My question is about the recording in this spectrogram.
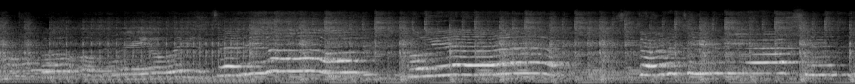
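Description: A girl singing a melody into a handheld microphone, her voice gliding between held notes, over backing music with a steady bass line.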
